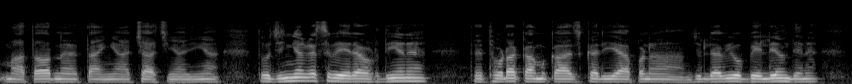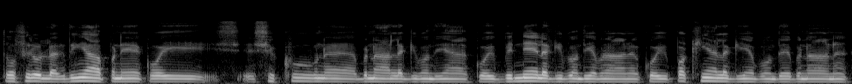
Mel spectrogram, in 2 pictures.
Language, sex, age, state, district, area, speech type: Dogri, male, 45-60, Jammu and Kashmir, Samba, rural, spontaneous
